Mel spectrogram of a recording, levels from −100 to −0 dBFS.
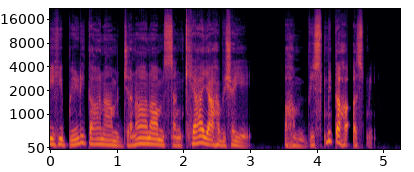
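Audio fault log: Throughout, block size mismatch (truncated): each 10 ms block loses its tail, leaving a steady 100 Hz buzz, while the speech keeps normal speed and pitch.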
